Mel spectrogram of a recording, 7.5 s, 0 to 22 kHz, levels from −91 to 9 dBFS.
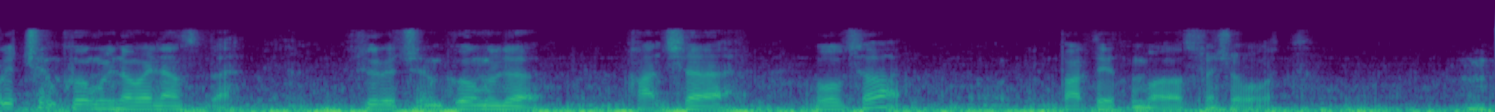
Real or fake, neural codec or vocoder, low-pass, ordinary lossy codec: fake; codec, 16 kHz, 4 kbps, FunCodec, trained on LibriTTS, 50 frames a second; 7.2 kHz; AAC, 48 kbps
